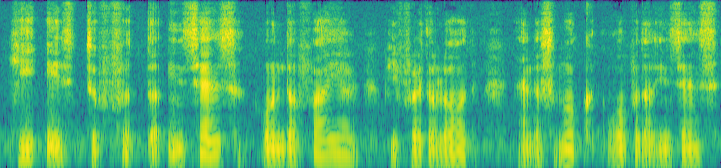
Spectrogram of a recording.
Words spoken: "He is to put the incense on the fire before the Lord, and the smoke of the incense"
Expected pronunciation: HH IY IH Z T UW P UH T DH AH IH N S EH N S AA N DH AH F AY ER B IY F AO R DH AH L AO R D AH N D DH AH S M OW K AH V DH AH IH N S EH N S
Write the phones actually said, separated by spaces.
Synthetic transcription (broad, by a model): HH IY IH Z T UW F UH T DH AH IH N S EH N S AA N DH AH F AY ER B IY F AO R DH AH L AO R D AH N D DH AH S M OW K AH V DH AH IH N S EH N S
